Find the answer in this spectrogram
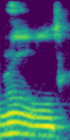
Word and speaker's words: Roald: We all know Roald Dahl, or Roald as she calls him, which is a Norwegian pronunciation.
